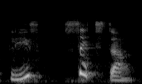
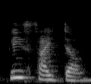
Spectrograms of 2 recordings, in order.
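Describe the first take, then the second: First: The vowel in sit is a short 'i'. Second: The vowel in sit sounds like 'eye'. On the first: The speaker calls it right. "I sounds like E" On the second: The speaker calls it wrong. "We don't say sight"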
